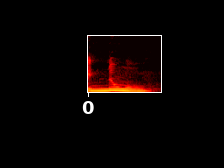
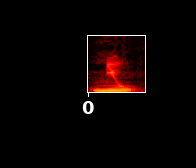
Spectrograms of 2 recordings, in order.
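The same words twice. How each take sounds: First: The vowel is plain 'oo', 'noo'. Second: The vowel has a 'y' glide, 'nyoo'. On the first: "they say new" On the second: "in British English they say new"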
